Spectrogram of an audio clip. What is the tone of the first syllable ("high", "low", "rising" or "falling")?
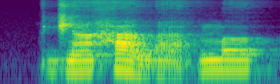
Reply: high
